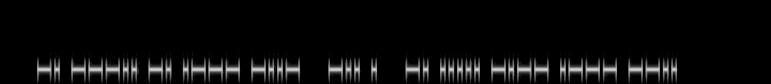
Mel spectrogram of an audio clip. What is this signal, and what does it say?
Morse code, heard as a keyed tone, about 28 wpm, 700 Hz. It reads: N8NJX DE N5YJZ
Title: USA Callsign DE Callsign - 5 Characters - 28wpm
